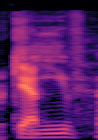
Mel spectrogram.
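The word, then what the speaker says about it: Kyiv: I've got a lot of colleagues in Ukraine, and especially in Kiev. – Uh-huh. Or Kiev, as they pronounce it.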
